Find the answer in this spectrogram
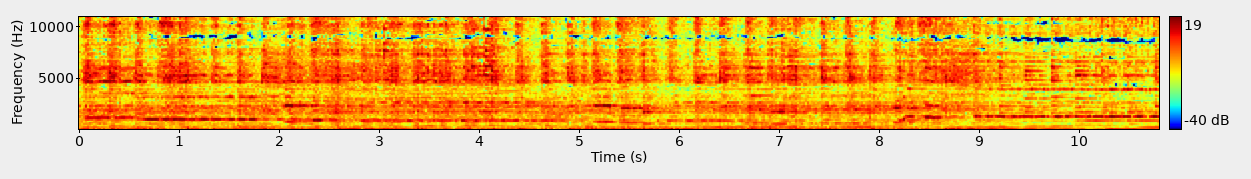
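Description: Live Andean folk music from a band: a melody of long held notes over a strummed string and bass accompaniment.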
